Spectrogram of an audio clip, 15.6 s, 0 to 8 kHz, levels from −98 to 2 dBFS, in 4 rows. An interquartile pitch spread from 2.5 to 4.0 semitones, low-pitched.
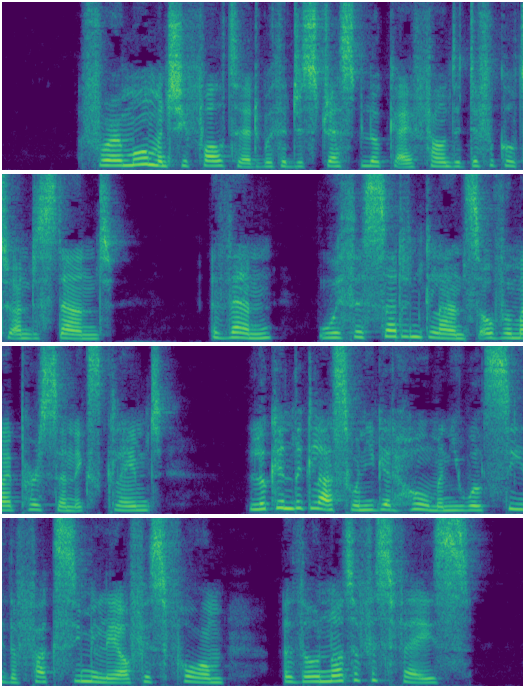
No: average, 3.3 semitones; high, 220 Hz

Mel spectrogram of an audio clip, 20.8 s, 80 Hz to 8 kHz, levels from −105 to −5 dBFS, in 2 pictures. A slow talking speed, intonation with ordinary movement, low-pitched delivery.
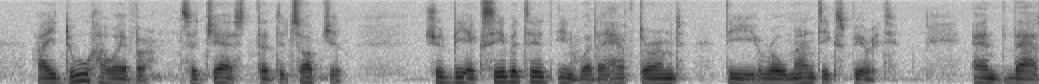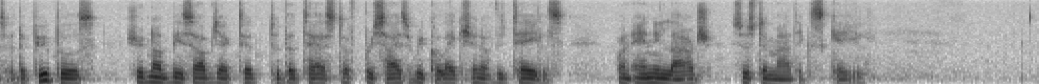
No: slow, 115 wpm; narrow, 1.8 semitones; low, 115 Hz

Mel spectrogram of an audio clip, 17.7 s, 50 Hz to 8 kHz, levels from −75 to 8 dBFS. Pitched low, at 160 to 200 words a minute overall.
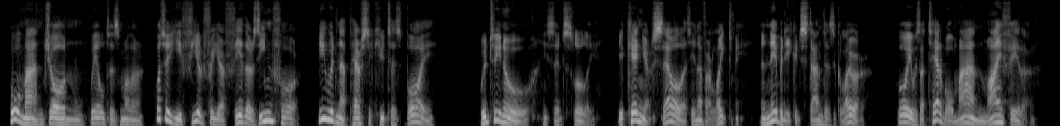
Yes: low, 125 Hz; average, 165 wpm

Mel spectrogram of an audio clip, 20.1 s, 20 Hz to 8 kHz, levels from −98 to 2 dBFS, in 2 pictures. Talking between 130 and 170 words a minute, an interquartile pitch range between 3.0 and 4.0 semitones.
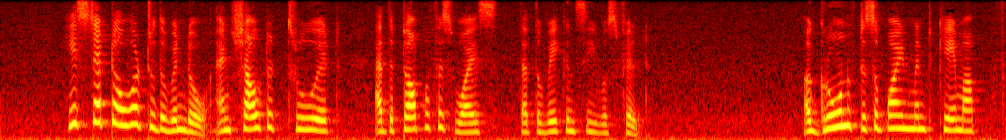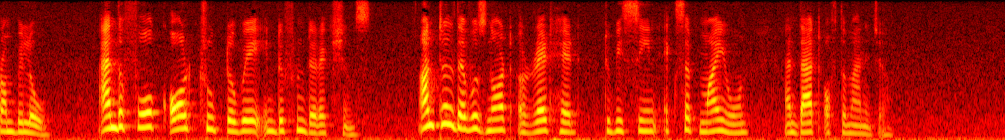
No: average, 165 wpm; average, 5.2 semitones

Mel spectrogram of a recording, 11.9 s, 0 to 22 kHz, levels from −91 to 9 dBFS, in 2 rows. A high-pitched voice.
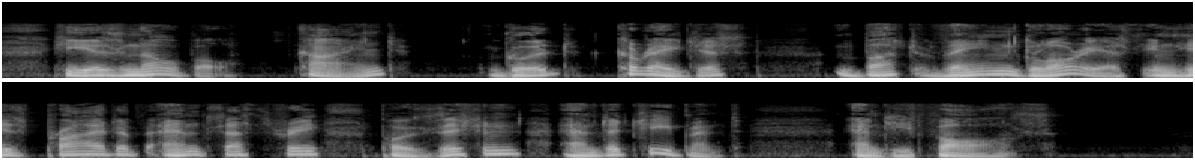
No: low, 110 Hz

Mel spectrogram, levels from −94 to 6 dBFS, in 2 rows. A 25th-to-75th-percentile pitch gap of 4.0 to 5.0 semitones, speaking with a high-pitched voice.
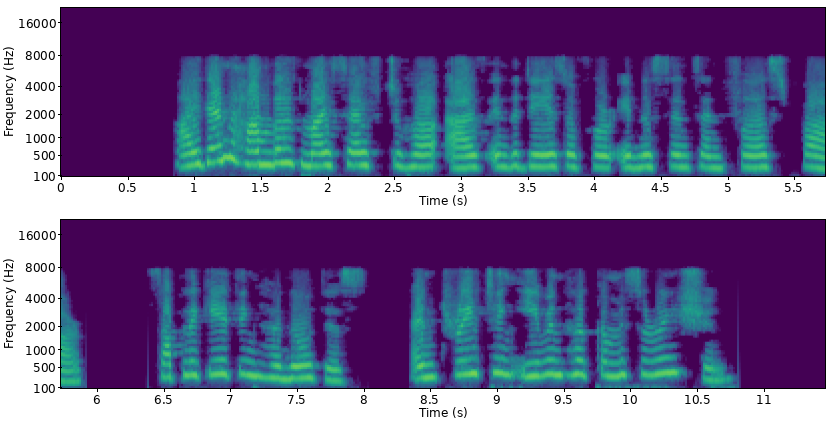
Yes: average, 4.5 semitones; very high, 275 Hz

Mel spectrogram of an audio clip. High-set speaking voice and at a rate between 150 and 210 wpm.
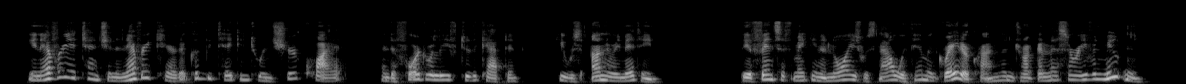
Yes: high, 205 Hz; average, 200 wpm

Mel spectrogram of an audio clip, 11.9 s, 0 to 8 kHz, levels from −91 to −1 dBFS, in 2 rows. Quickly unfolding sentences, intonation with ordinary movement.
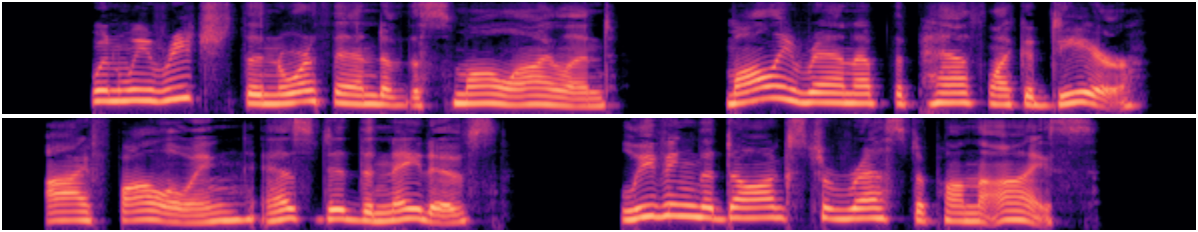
No: average, 160 wpm; average, 3.7 semitones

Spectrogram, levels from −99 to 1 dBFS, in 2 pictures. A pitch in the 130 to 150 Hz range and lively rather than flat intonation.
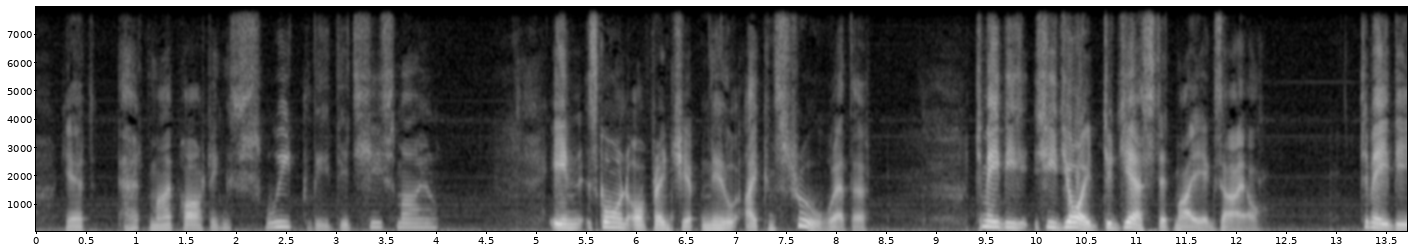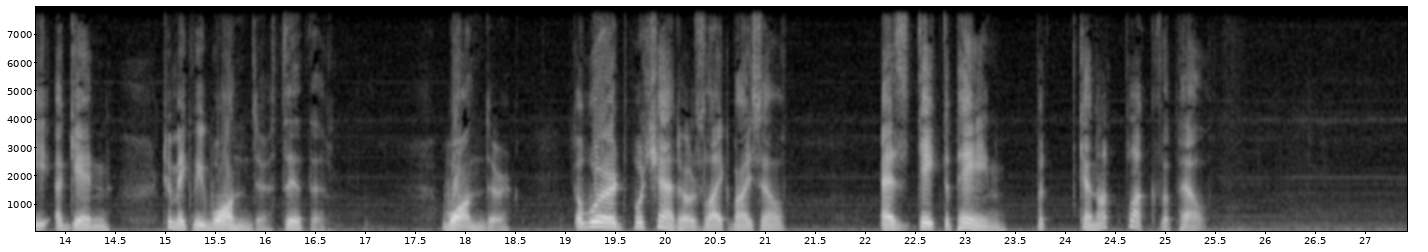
Yes: low, 135 Hz; wide, 6.2 semitones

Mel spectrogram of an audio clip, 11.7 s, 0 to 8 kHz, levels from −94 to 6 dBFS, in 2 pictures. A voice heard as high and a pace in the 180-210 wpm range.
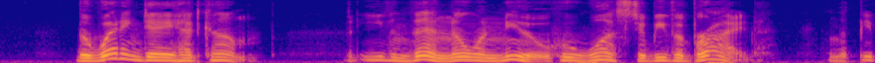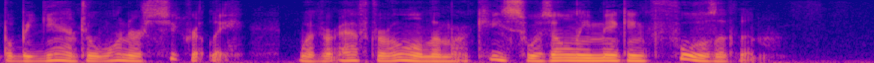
No: low, 130 Hz; average, 185 wpm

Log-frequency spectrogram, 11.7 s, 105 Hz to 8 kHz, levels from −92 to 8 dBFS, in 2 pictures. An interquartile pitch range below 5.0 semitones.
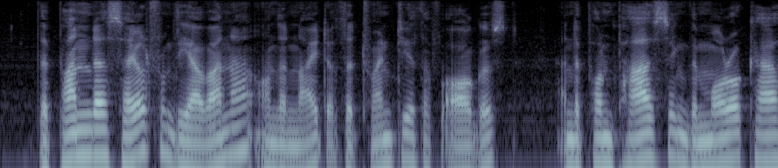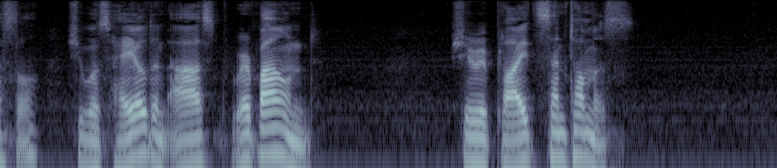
Yes: average, 3.4 semitones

